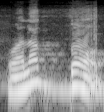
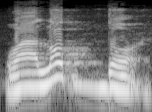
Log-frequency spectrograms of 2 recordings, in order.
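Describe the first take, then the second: First: The syllable before the heavy consonant stays thin. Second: The syllable before the heavy consonant sounds thick. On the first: The speaker calls it right. "Wala, tetaplah tipis" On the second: The speaker calls it wrong. "Kasarnya gini"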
